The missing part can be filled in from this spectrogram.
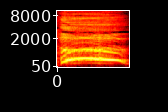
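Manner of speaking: high sharp cat yowl. Acted. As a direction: screech like an angry cat. Cat yowls at chickens.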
